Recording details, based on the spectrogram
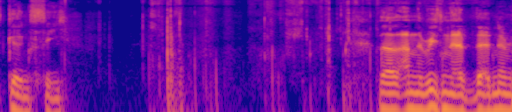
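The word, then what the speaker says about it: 僵屍: I know it says Jiangxi in the book, but I believe that's the Mandarin Chinese pronunciation of it. In Cantonese, it's geung-si.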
